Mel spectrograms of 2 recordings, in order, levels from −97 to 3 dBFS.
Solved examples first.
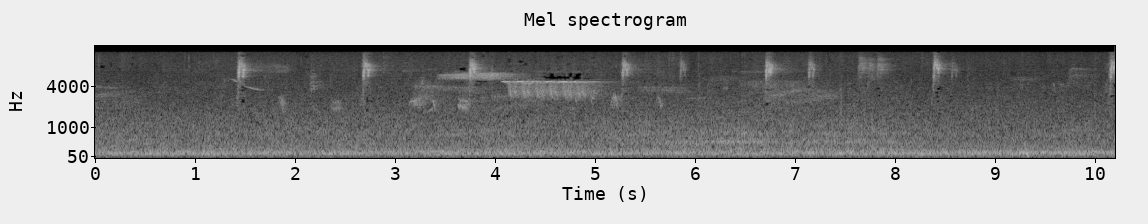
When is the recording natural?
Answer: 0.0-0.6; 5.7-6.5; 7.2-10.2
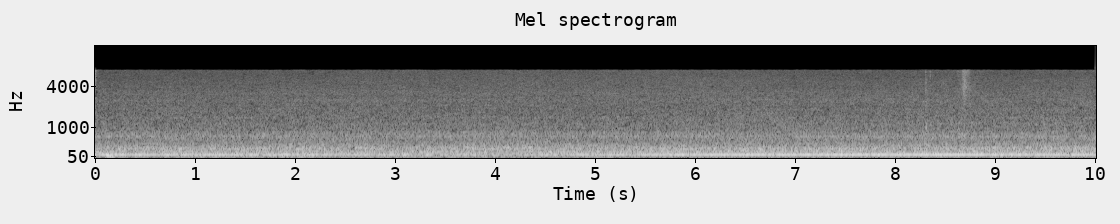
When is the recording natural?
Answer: 0.0-10.0

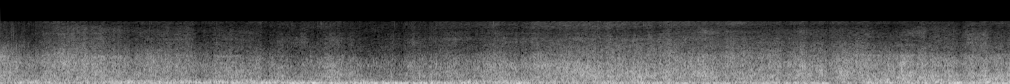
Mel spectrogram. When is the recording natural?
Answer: 0.0-4.1; 4.7-6.9; 7.8-10.1

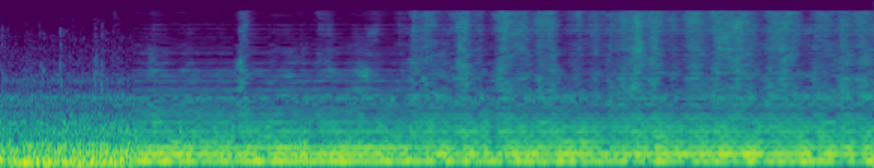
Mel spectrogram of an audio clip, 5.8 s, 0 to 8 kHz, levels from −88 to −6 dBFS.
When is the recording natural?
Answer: 0.0-0.9

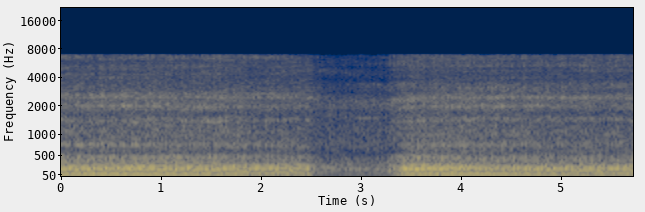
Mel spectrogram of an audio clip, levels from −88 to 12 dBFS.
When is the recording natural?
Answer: 0.0-5.7

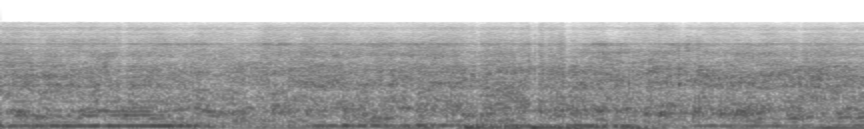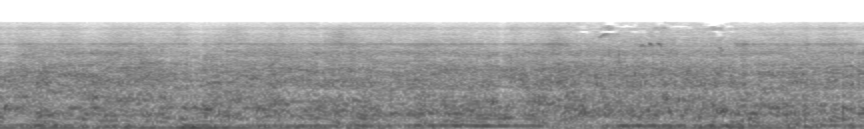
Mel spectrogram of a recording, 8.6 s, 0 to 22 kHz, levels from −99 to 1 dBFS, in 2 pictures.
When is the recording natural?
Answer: 7.2-8.0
